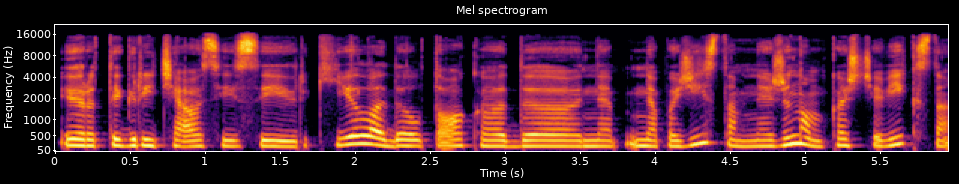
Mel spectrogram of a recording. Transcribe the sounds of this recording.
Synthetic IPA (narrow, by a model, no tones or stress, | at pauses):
ɪɾt̪ɐɪɡɾʲɛɪt͡ʃʲɛʊsʲɛɪjɪsɐɪɪɾkʲʰiːlˠɐd̪ʲeːlˠt̪oːkɐt̪nʲɛnʲɛpɐʒʲiːst̪ɐmnʲɛʒʲɪnoːmkɐst͡ʃʲɛʋʲiːkst̪ɐ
